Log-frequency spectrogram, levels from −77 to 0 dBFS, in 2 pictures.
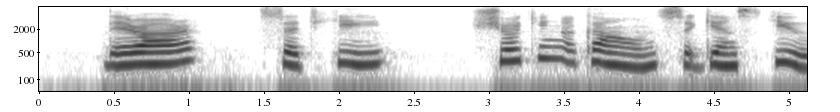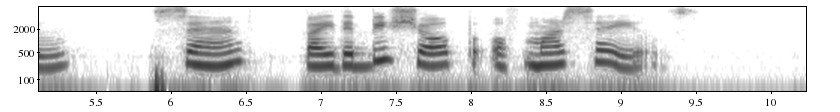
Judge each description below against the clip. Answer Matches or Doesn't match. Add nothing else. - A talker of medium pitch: Doesn't match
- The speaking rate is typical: Doesn't match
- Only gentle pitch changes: Doesn't match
